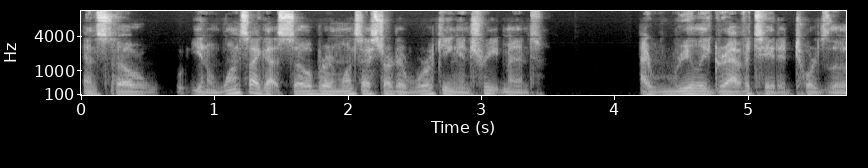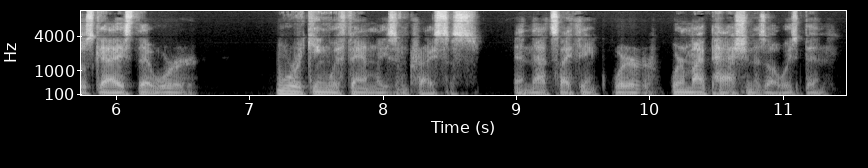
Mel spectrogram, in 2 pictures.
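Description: A man in his forties with a very low, husky voice. He speaks earnestly and reflectively, often circling back and restarting his sentences. The sound is dry and close, with no room around him. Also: steady tone, moderate pace, dry recording. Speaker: interventionist guest. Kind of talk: casual interview talk.

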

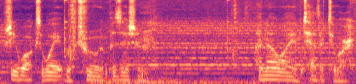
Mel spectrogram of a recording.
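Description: A man playing a wary pirate who narrates his own tale in a science fiction audio drama, measured and brooding. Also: deep voice, loud music behind the voice, natural voice. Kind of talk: scripted first-person narration in audio drama.

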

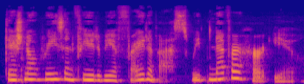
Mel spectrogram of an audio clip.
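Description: A woman reading a story voices an anxious, defensive suburban woman who is haunted by a ghost and pleads in a high, strained voice. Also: fast, gravelly. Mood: earnest.

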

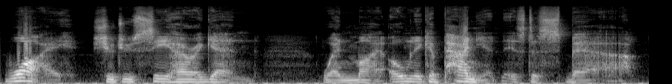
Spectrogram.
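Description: A man's voice: lowish voice, slow pace. A man voicing a cruel, mocking demon spirit in a horror audio story, with a menacing delivery. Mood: cold, mocking.

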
